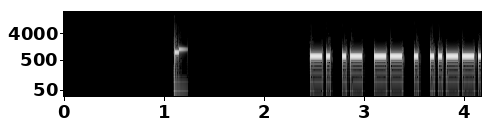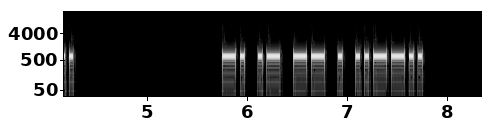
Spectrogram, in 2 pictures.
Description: Morse code, heard as a keyed tone, about 28 wpm, 700 Hz. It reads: NAME? NAME?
